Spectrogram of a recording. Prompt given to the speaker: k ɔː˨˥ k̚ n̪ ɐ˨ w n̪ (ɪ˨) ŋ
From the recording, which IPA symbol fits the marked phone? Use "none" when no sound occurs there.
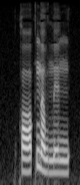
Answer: ɪ˨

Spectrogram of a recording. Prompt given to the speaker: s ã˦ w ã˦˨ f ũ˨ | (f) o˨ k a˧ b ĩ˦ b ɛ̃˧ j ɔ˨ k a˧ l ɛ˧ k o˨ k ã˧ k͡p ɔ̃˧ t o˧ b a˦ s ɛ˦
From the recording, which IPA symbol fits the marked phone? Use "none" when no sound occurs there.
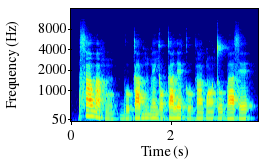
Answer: b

